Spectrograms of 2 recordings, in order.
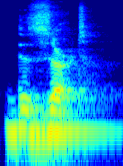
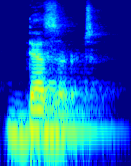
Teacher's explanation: syllable is d and the second starts with a z sound we stress the second syllable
